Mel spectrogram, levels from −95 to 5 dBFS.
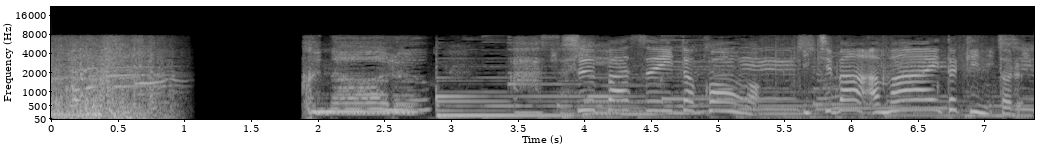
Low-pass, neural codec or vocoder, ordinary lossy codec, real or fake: none; none; none; real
